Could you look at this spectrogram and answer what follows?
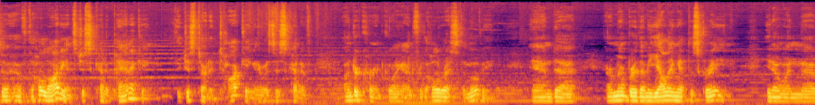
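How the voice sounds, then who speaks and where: A man's voice: lowish voice, poor audio. A man in a documentary interview, reminiscing in a rambling way with many fillers and restarts.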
